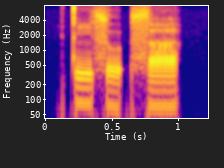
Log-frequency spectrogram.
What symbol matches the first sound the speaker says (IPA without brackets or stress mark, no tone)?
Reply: t̪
